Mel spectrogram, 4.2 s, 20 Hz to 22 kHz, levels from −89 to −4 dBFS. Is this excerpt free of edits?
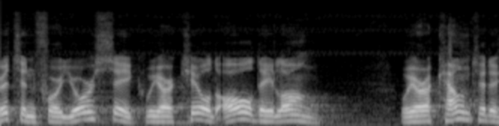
yes; 0 cuts

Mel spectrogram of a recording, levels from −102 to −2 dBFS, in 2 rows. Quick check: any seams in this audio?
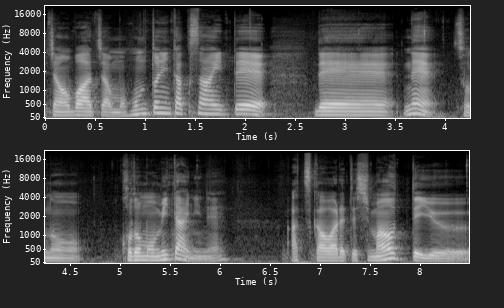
no; 0 cuts

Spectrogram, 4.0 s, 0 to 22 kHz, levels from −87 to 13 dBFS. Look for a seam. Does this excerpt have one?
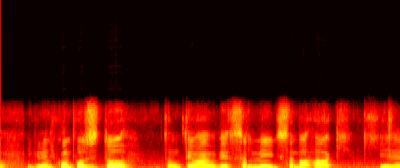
yes; 1 cut; at 2.5 s

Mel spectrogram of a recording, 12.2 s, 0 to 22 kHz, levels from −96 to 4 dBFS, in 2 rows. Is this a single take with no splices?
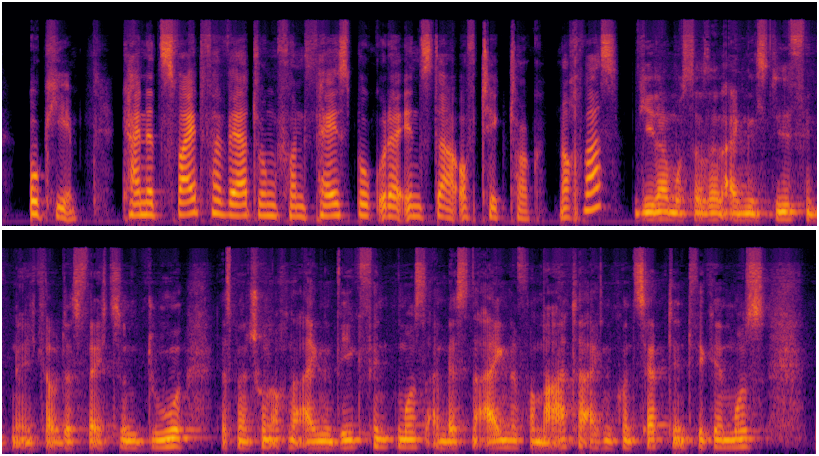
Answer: yes; 0 cuts

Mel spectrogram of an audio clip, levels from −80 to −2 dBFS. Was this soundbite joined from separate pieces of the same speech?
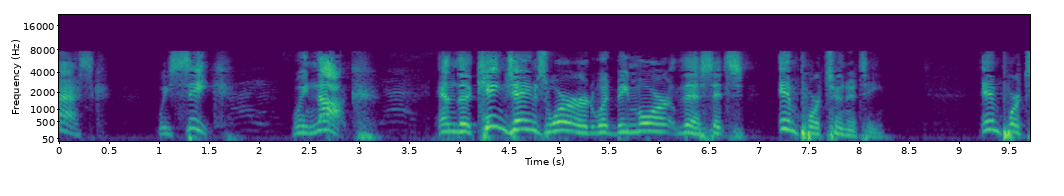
yes; 2 cuts; at 3.6 s, 6.1 s

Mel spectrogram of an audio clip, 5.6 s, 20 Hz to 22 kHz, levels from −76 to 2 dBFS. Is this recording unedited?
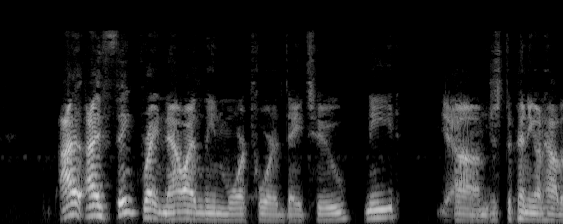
yes; 0 cuts

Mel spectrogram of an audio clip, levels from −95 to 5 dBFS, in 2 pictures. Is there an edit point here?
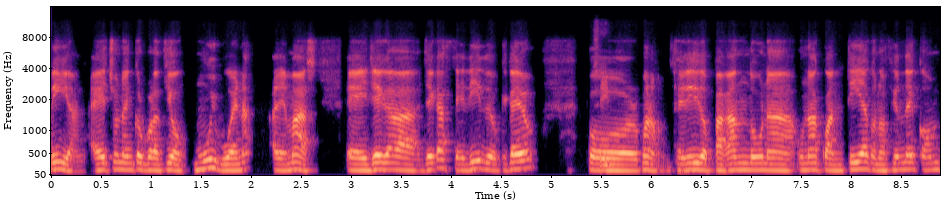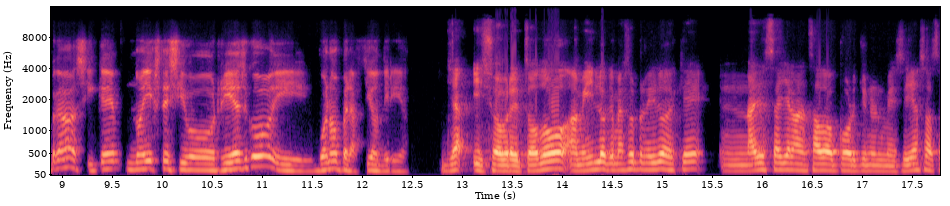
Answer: no; 0 cuts

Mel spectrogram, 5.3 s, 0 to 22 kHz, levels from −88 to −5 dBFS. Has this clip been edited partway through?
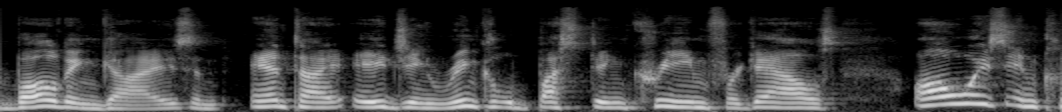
no; 0 cuts

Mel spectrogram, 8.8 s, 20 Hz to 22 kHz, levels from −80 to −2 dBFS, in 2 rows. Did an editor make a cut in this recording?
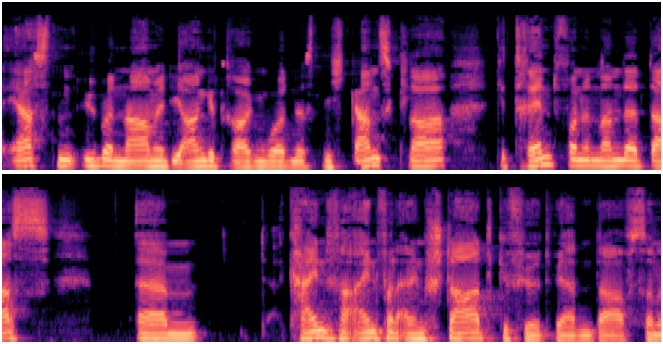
no; 0 cuts

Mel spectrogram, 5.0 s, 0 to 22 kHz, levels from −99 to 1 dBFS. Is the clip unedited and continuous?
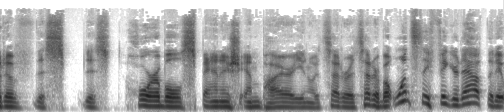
yes; 0 cuts

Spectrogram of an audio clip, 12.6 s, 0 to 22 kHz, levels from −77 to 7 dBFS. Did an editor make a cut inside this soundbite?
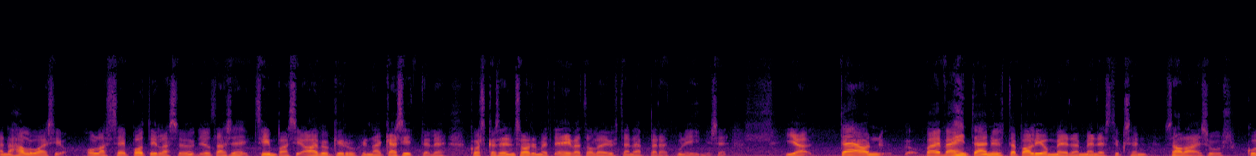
no; 0 cuts

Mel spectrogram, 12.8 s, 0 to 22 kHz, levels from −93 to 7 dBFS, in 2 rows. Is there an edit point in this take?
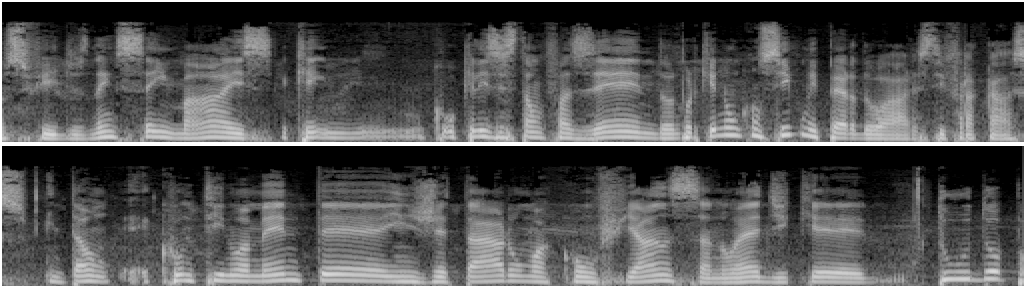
yes; 1 cut; at 4.2 s

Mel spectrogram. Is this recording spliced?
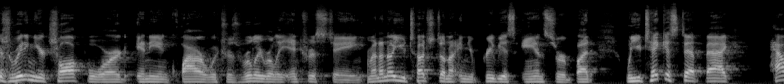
yes; 1 cut; at 3.7 s

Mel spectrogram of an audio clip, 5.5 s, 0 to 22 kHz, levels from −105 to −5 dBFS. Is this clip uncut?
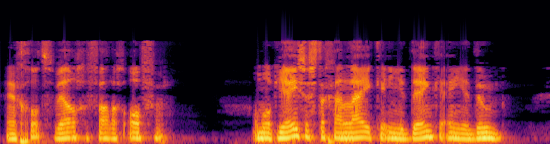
yes; 0 cuts

